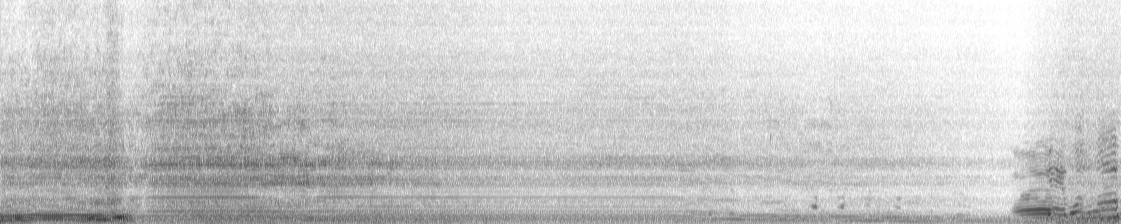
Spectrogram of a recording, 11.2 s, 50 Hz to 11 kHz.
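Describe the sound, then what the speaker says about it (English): Ford Mustang GT held on line lock and revved hard, a loud, steady V8 drone with rising and falling harmonics that tapers off, then a short burst of renewed revving; no clear tyre squeal stands out. "It's what allows the car to lock the brakes up the front automatically and then spin the back wheels, creating smoke"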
